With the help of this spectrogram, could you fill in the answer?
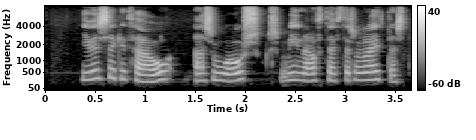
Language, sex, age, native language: Icelandic, female, 50-59, Icelandic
